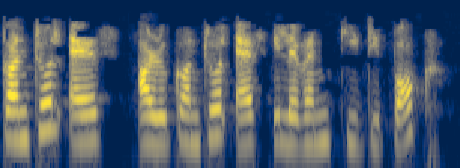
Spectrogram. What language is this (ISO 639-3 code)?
asm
